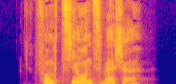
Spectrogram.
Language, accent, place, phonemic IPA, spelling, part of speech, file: German, Germany, Berlin, /fʊŋkˈt͡si̯oːnsˌvɛʃə/, Funktionswäsche, noun, De-Funktionswäsche.ogg
- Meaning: functional clothing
